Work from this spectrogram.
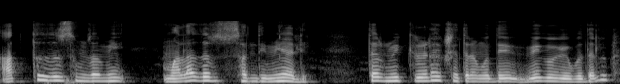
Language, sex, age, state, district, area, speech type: Marathi, male, 18-30, Maharashtra, Ahmednagar, rural, spontaneous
